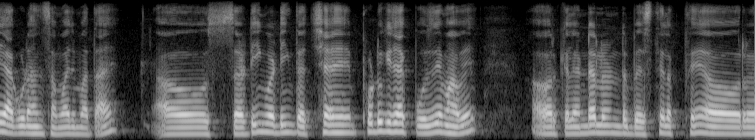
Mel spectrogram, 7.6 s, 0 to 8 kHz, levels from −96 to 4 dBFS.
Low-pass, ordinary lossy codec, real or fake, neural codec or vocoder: none; none; real; none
